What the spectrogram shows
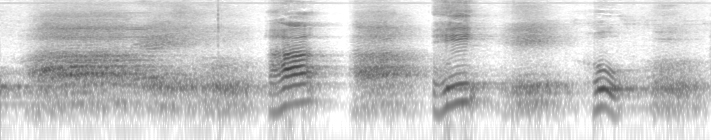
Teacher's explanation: یہ دو چشمی والا ہا ہے جو کہاں سے ادا ہوتا ہے؟ حلق کے سب سے آخر والے حصے سے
